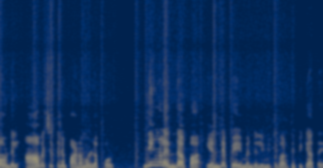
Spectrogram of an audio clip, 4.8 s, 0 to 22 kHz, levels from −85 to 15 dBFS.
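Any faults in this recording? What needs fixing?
There are noise suppressor artifacts throughout the whole clip. The suppressor is pulling down whatever frequency bands it judges to be steady noise, frame by frame, by about 18 dB. So the room noise, which sits about 20 dB under the speech, drops away in the gaps between words and then comes back up underneath them whenever someone talks. That pumping is what gives it away. To prevent it, back the suppression off to a gentler reduction so the room noise stays at a steady level.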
